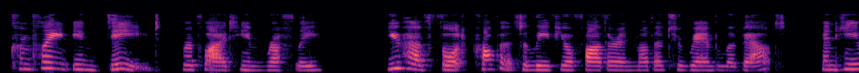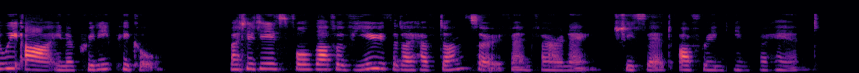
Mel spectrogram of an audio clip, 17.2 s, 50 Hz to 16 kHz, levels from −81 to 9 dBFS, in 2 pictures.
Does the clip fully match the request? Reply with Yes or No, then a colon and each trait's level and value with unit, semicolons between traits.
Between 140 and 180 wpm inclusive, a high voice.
Yes: average, 160 wpm; high, 215 Hz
